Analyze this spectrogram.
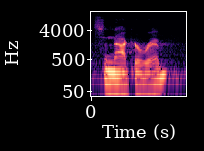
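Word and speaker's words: Sennacherib: name of uh sarib I actually look that up that's how to pronounce it sakar rib he surrounded Jerusalem and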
